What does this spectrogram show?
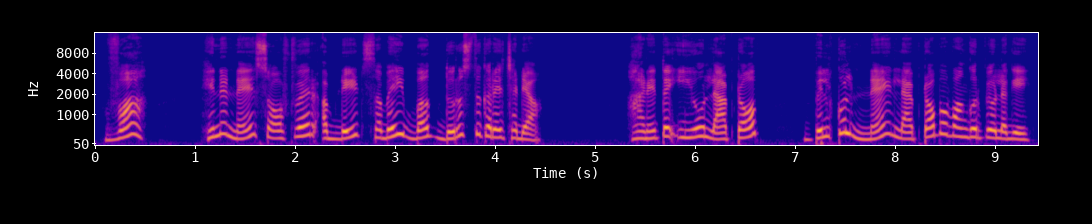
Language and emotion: Sindhi, surprised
